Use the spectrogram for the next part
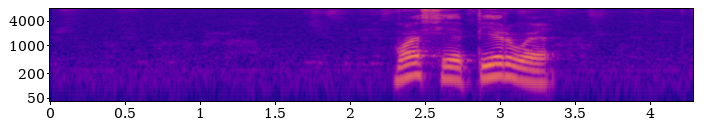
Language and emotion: Russian, neutral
